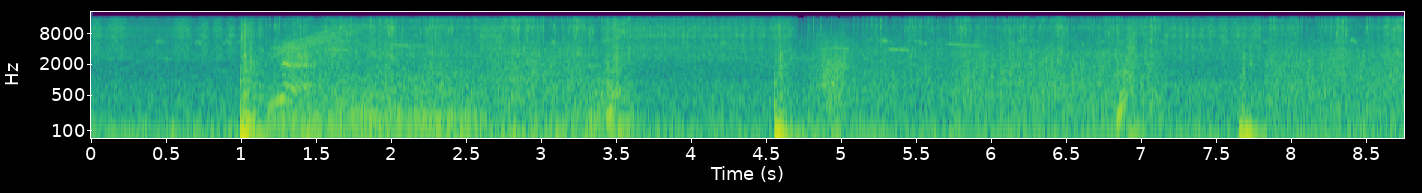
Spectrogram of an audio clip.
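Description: A bike lands hard with a thud after a jump.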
